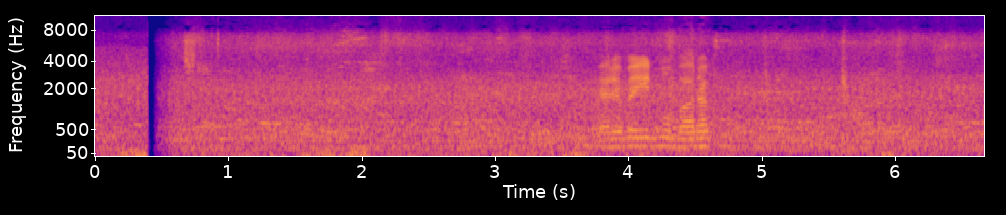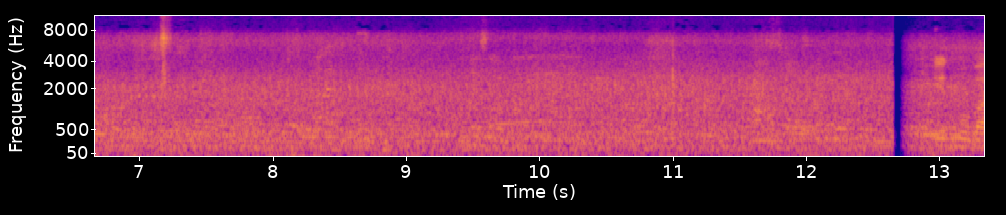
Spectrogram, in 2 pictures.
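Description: A crowd of men murmurs and chatters close by.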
